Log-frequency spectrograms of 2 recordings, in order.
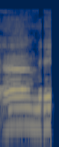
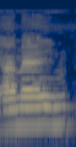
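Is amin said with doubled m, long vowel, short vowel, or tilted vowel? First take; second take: doubled m; tilted vowel. First: The first vowel is long, the m doubled. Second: The first vowel leans toward an e sound. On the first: "bil maddi kelawan diwaca dawa wa tasdid" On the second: "bil imalati kelawan diwaca imalah diwaca doyong"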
